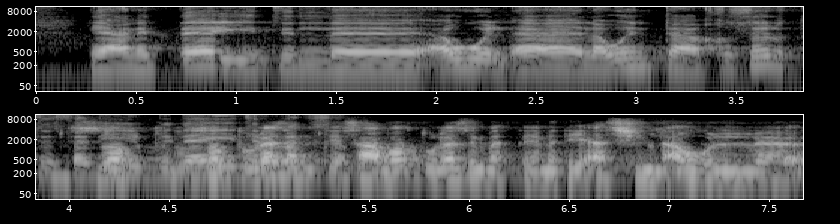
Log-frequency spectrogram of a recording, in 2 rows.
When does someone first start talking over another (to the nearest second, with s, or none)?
4 s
